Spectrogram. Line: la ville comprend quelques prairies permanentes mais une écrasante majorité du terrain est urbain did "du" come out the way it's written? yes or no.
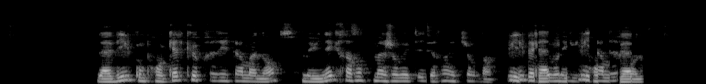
no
